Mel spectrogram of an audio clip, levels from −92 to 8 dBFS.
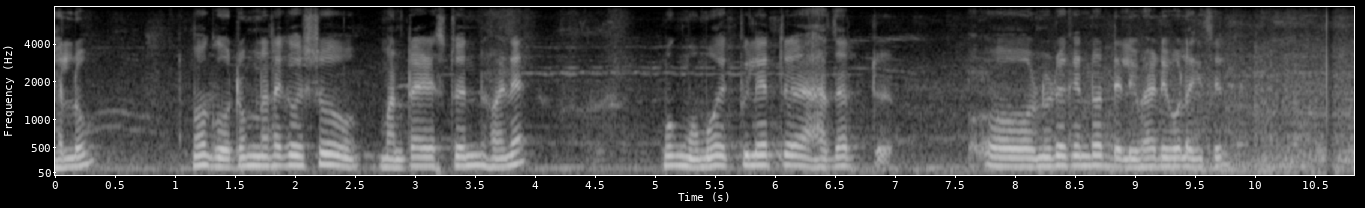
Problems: background sounds at intervals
